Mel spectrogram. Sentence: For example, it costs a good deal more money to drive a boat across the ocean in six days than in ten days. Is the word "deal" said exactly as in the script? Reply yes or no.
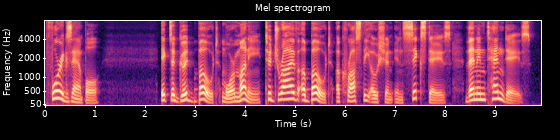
no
